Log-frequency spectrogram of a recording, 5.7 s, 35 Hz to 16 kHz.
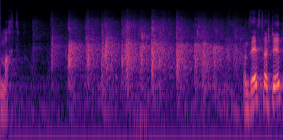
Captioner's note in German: Beifall bei dem BÜNDNIS 90/DIE GRÜNEN und der CDU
